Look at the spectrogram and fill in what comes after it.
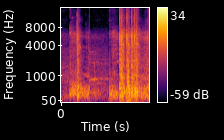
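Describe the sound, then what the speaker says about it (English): Loud fireworks bursting during a New Year celebration in Uganda, with two rapid clusters of sharp cracking blasts close by filling the short stretch. "Fireworks nga ziwedde"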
